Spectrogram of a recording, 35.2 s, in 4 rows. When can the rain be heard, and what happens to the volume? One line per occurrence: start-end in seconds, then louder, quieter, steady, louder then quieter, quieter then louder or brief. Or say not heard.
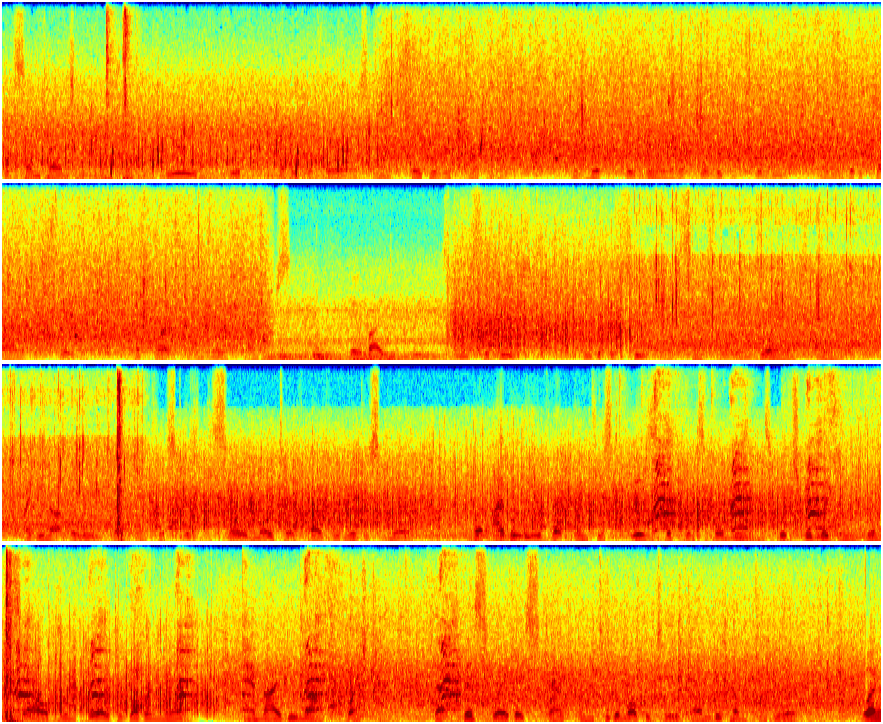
0.0-35.1 steady.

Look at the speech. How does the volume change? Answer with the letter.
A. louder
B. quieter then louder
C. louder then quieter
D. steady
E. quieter
A.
